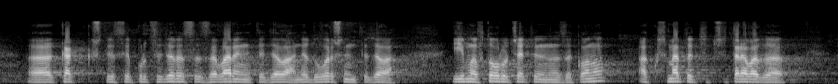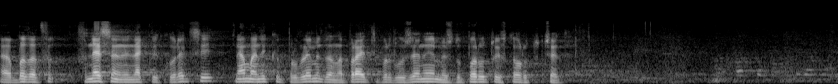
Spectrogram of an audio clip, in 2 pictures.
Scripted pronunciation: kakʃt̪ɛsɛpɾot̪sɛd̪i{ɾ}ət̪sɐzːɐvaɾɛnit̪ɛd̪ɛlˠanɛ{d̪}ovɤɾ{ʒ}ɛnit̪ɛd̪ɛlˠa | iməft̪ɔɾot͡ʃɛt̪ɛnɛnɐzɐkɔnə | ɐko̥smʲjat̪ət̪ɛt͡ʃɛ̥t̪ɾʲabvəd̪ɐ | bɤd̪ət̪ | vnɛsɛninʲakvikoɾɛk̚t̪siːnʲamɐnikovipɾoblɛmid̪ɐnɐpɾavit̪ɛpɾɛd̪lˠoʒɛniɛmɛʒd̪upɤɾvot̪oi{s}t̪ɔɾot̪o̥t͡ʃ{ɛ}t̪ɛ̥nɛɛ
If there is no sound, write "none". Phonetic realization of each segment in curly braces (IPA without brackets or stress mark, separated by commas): ɾ, d̪, ʃ, f, ɛ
